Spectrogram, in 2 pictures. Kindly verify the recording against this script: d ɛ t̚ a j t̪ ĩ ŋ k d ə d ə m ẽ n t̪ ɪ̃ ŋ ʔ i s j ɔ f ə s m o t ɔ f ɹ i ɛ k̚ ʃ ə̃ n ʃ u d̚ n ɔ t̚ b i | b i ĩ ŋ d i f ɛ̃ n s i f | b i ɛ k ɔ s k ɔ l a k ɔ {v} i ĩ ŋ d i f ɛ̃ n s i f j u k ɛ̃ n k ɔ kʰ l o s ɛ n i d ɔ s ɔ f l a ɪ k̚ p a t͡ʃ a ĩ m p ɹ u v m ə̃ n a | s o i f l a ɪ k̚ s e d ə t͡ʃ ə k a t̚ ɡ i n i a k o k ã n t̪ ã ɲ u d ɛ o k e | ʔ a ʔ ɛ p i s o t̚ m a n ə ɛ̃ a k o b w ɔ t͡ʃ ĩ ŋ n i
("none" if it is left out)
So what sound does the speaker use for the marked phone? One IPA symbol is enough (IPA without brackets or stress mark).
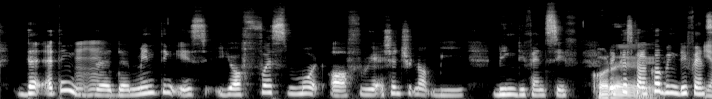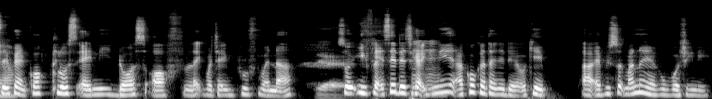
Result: b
